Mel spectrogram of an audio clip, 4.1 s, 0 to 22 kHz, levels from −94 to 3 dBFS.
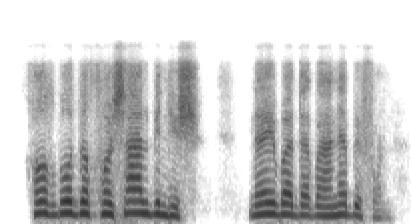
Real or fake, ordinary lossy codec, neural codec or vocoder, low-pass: fake; Opus, 16 kbps; codec, 16 kHz, 0.5 kbps, X-Codec, WavLM features, trained on Multilingual LibriSpeech; 7.2 kHz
